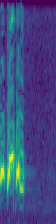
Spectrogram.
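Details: Red-whiskered bulbul lure recording for trapping wild birds: a single brief phrase of three quick warbled notes.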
